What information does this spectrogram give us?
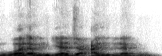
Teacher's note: আমরা মার্জ করে দিই কমপ্লিটলি এই লামটা পরের লামের সাথে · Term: মুতা মাথিলাইন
